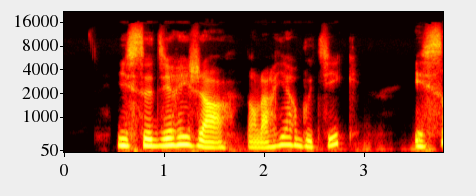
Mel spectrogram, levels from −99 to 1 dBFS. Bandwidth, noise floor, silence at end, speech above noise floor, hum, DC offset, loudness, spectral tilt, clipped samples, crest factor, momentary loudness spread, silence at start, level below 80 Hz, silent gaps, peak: 15.5 kHz; -67 dBFS; 0 s; 50 dB; none; under 0.1%; -18 LUFS; -5.5 dB/octave; under 0.1%; 16 dB; 11 LU; 0.55 s; -50 dBFS; none; -2 dBFS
